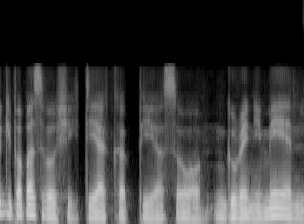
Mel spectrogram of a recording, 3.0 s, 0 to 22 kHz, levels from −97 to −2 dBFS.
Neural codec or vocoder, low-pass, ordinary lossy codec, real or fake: codec, 16 kHz, 0.3 kbps, FocalCodec; 7.2 kHz; Opus, 64 kbps; fake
